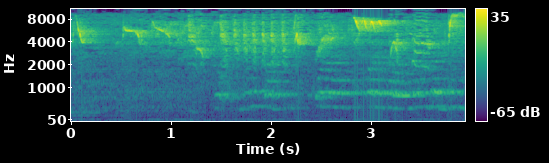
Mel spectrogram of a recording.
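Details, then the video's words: Sambas oriental white-eye whose song includes canary, cililin, kapas tembak and jenggot phrases: high sweeping whistles, then a quick rattling run of notes, with clear steady lower tones and a bright whistled note near the end. "Terapi Pleci - Isian Mewah ( KENARI , CILILIN , KAPAS TEMBAK , JENGGOT )"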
